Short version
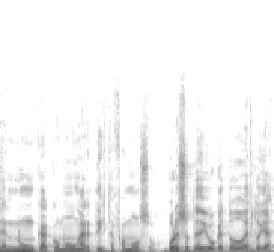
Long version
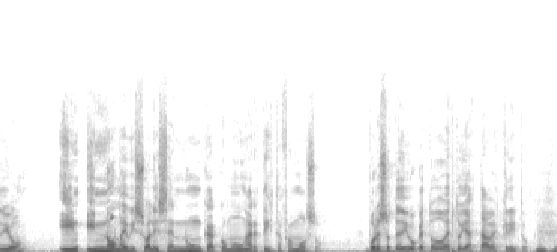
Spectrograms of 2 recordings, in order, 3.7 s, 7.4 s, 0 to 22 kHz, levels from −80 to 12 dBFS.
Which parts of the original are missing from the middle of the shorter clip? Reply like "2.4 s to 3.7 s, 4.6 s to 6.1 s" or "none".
4.3 s to 4.7 s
